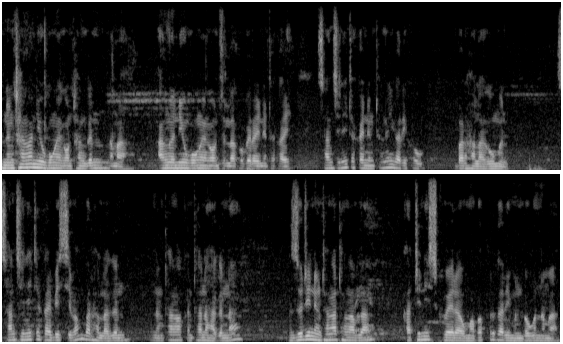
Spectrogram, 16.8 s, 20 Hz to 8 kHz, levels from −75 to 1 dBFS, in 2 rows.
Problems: background sounds at intervals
